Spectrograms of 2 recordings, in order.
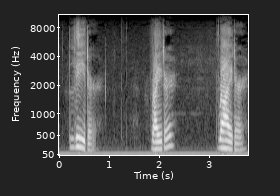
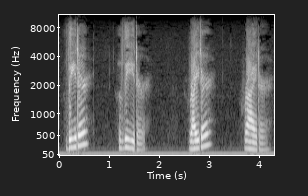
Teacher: The words on the left have a shorter vowel sound in the first syllable. The words on the right have a longer vowel sound before that voiced D.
